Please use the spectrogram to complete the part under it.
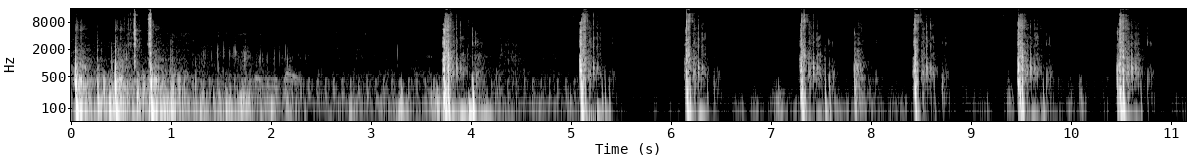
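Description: A CZ P09 9mm pistol fires at a 7-yard range: a close, loud volley at the start, then six or seven sharp single shots spaced about a second apart, with low talk under the opening.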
